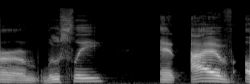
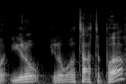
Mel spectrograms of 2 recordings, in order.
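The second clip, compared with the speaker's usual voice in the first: put-on surprised tone. Retelling a friend's reaction on the phone: imitating a surprised question. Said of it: "He, like, seemed surprised".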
